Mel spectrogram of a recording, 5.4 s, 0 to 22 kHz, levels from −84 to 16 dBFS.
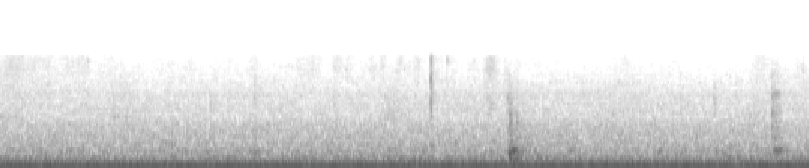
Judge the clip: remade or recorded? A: recorded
